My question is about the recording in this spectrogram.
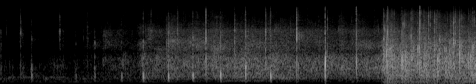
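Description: Congregation applauding: scattered claps that thicken into applause about a second and a half in and grow louder near the end.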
